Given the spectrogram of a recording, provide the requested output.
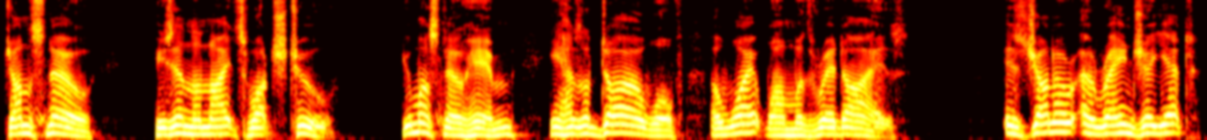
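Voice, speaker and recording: Man voicing an earnest young girl, raised pitch. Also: expressive, darkish tone, no echo, studio quality. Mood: excited, eager. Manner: eager, halting, insistent. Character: earnest, stubborn young girl, excitable chatterbox. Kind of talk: audiobook character dialogue.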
